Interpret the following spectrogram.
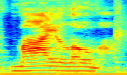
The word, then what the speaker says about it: myeloma: multiple like many but the second word is a little bit more challenging and it's pronounced myeloma can you say that with me ready my Loma my Loma and multiple myeloma is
